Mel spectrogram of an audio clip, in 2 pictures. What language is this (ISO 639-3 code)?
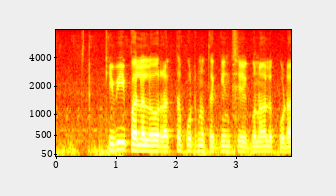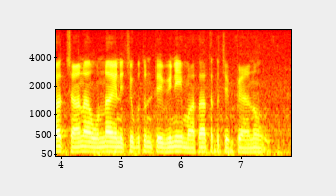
tel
